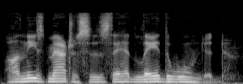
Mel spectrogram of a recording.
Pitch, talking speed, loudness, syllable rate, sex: 115 Hz, 195 wpm, -16 LUFS, 5.5 syllables/s, male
